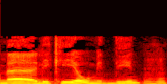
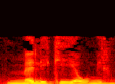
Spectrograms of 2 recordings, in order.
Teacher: الكسائي وعاصم يقرآن بإثبات الألف مالك يوم الدين، أما بقية السبعة فيقرؤونها بالقصر ملك يوم الدين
